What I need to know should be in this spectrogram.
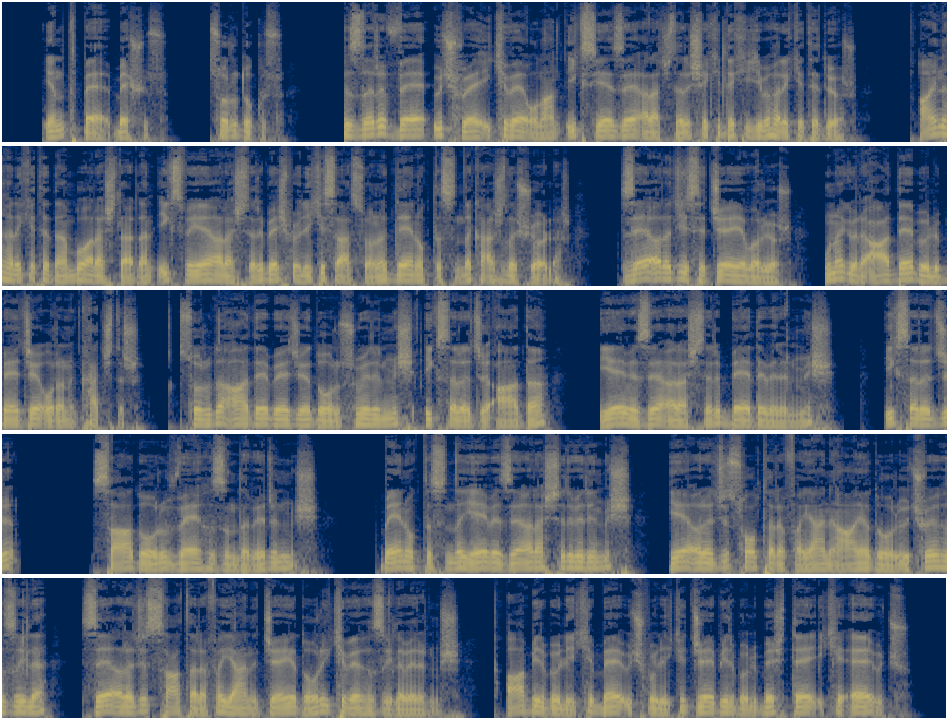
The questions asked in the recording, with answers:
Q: Buna göre AD bölü BC oranı kaçtır?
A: Yanıt A 1 bölü 2.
